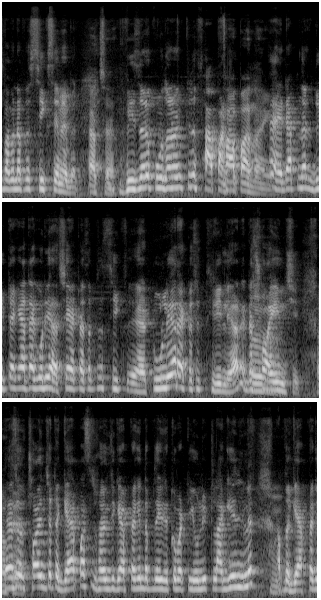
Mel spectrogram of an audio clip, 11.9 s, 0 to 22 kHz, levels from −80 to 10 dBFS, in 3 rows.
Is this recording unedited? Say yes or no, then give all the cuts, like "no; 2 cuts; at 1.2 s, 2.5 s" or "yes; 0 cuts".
yes; 0 cuts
